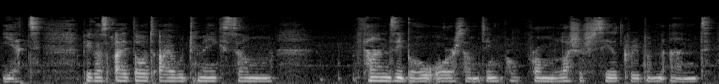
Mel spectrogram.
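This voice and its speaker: Slow, low-voiced Finnish woman, hesitant. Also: little pitch movement, a little hiss or hum, poor audio. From Finland. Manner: gentle, hesitant, halting delivery with affectionate address to viewers. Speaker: craft livestream host. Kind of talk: casual live craft tutorial.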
